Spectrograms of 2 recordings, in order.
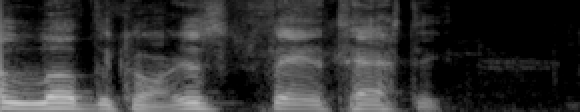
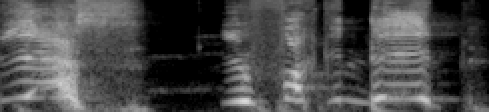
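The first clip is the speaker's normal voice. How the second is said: mock livid snap, very high-pitched, shrill and raised; 7 dB louder than usual. Retelling when someone locked the keys in the car, replaying a livid retort. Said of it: "Now I'm livid".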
